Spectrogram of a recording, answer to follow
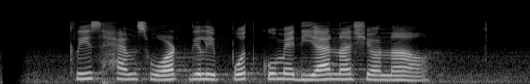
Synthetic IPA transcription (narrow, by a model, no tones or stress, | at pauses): kɾishɛmswɔrt̪̚dilipʊt̪̚kumedianasional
